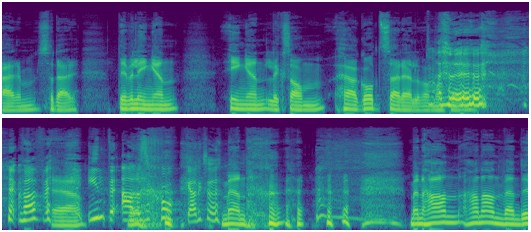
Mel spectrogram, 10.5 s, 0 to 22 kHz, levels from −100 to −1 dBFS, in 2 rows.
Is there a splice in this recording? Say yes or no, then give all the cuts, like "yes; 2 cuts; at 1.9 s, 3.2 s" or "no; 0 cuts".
no; 0 cuts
